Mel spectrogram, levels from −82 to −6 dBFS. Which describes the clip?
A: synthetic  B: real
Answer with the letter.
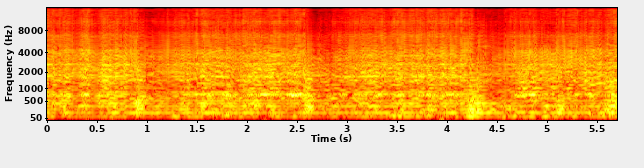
A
